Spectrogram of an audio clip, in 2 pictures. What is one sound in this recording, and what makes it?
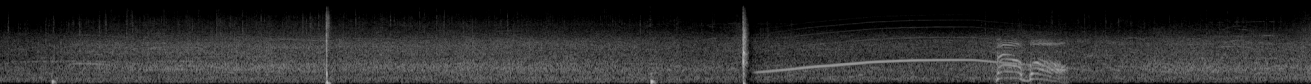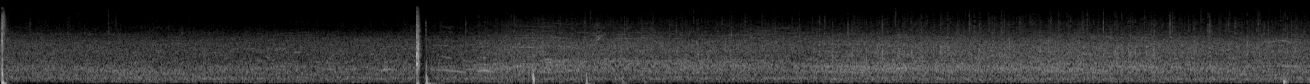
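A stadium crowd murmurs steadily throughout.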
